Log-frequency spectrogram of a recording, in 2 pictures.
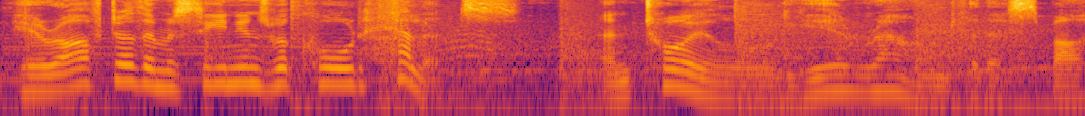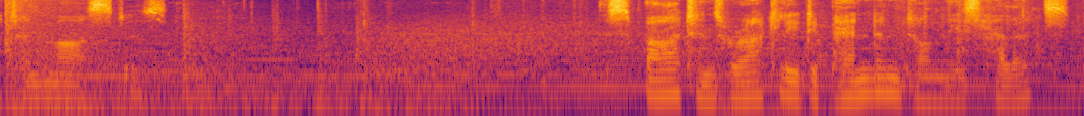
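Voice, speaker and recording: An actor playing a grave storyteller, narrating ancient history in a measured, literary style for a video game. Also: male voice, a little high, lively intonation, over music. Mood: dramatic gravity. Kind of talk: scripted dramatic narration.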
